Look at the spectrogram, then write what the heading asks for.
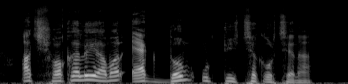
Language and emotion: Bengali, sad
